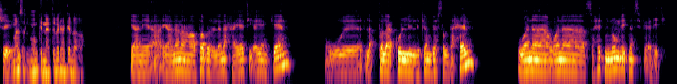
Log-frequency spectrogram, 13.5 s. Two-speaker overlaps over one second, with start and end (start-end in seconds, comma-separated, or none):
none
